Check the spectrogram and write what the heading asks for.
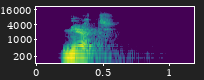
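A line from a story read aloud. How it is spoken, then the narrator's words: Barked. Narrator (Russian): рявкнул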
